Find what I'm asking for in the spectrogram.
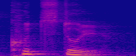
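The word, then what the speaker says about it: Khuzdul: Die Sprache der Zwerge ist das Kuzdul das klingt ja wie Kotzen, aber kurz Kuzdul, welches neben der gesprochenen Sprache Agla auch aus einer Gestensprache, dem sogenannten äh, Iglischmeck, habe ich das richtig ausgesprochen?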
